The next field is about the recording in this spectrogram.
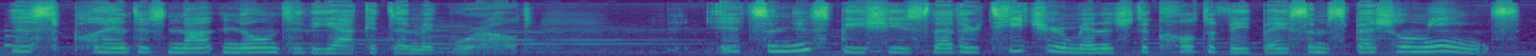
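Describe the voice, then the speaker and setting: A small, childlike goddess with a very high, girlish voice and a gravelly edge of fry. She speaks softly and carefully, thoughtful and wise beyond her size. Game music plays quietly behind her. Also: moderate pace. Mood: pensive. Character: gentle wise childlike goddess, girl-sized.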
